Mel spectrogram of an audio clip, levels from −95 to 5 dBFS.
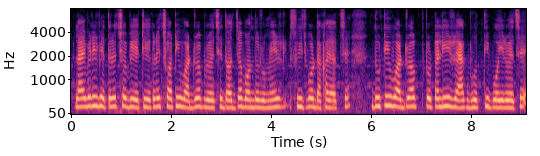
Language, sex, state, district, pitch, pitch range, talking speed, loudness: Bengali, female, West Bengal, Jalpaiguri, 235 Hz, 215-245 Hz, 160 wpm, -13 LUFS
